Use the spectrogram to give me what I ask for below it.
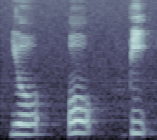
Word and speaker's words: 曜日: 曜日はよおびと発音します。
